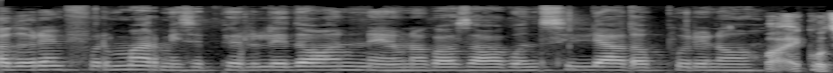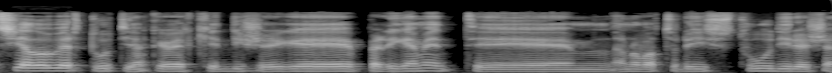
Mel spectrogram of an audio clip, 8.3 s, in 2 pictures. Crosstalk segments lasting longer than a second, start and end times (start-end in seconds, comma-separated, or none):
none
